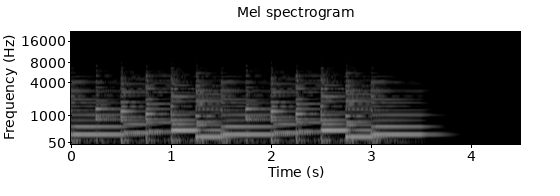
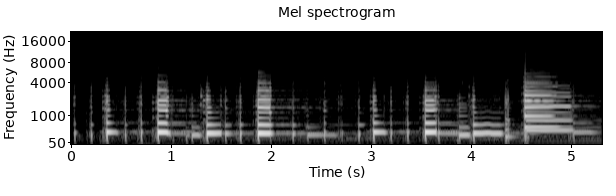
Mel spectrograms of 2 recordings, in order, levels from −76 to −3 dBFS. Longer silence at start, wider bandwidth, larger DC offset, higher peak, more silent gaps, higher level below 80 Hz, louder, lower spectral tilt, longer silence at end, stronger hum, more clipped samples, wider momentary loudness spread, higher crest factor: second, 0 s vs 0.3 s; first, 10 kHz vs 6 kHz; neither; second, -28 dBFS vs -4 dBFS; neither; about the same, -66 dBFS vs -70 dBFS; second, -43 LUFS vs -26 LUFS; second, -5 dB/octave vs -7 dB/octave; first, 0.7 s vs 0.05 s; neither; neither; second, 5 LU vs 17 LU; second, 14 dB vs 22 dB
